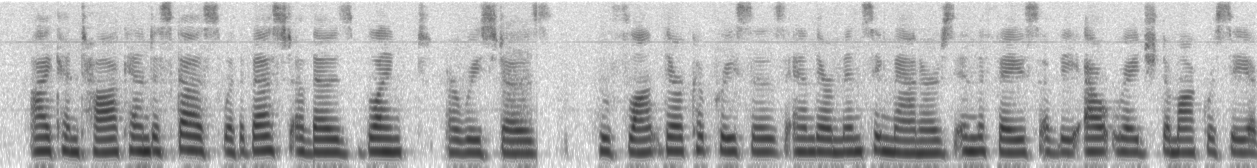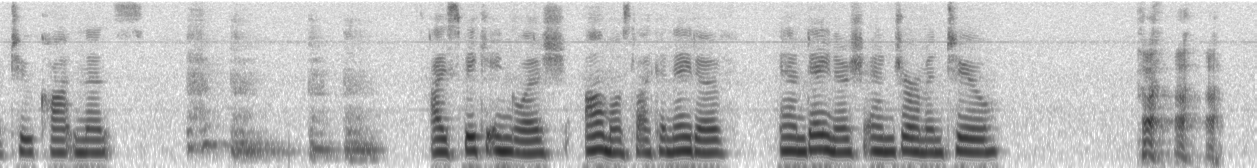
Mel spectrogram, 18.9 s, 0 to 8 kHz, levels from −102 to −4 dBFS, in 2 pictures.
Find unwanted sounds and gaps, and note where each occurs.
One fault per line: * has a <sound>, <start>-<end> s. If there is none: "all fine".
* has a throat clearing, 10.8-12.4 s
* has a laugh, 18.0-18.6 s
